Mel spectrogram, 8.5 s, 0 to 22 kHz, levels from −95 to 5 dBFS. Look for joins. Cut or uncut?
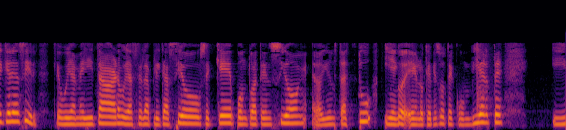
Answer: cut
